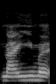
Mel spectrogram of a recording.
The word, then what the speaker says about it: Naima: still get it wrong that is a long long eye you see the little H in the long eye with my name people like you know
